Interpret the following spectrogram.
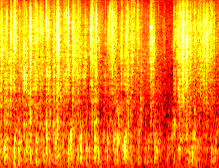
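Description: Boiled rotini and its cooking water poured into a perforated stainless-steel colander: water splashing and pasta pattering against the metal in a rapid, uneven clatter, louder briefly near the end.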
